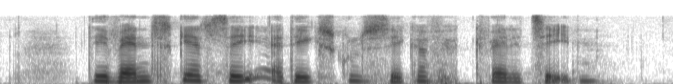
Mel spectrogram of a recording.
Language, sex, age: Danish, female, 33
